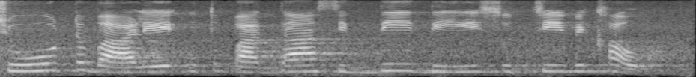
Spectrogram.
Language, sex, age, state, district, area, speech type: Punjabi, female, 30-45, Punjab, Mansa, urban, read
